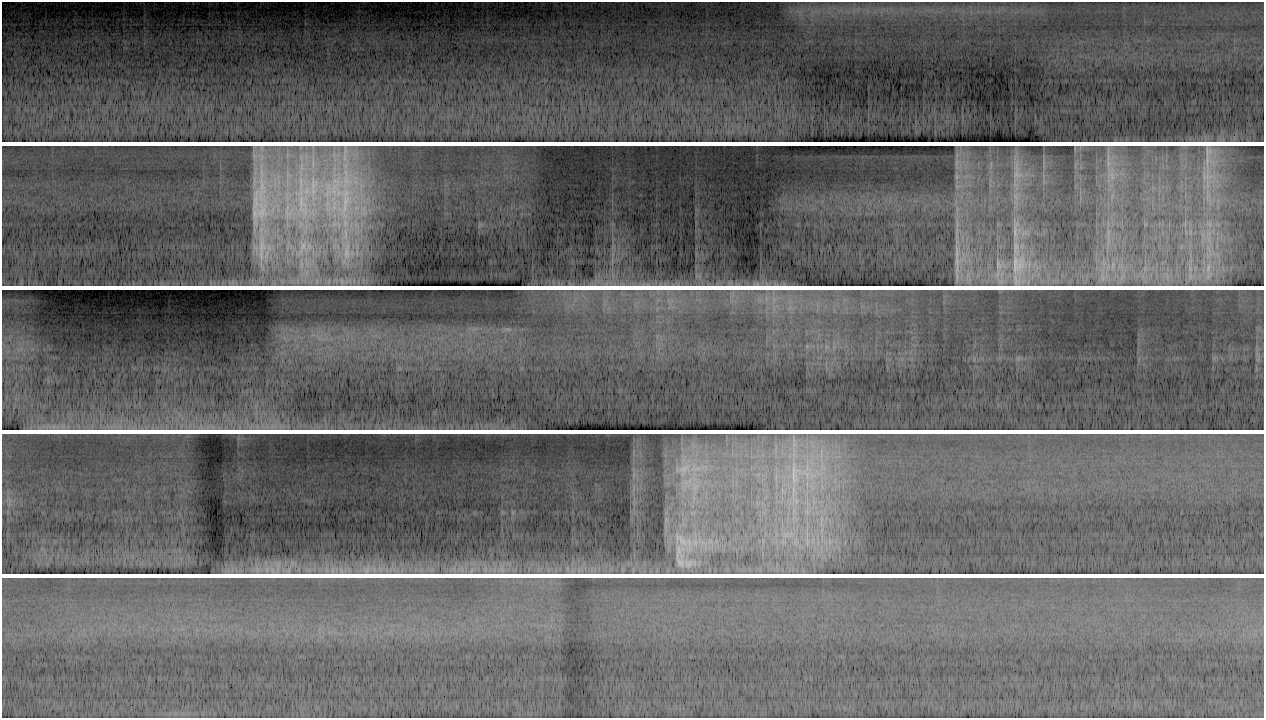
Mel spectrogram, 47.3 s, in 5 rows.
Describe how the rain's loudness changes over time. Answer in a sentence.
The volume of the rain goes up.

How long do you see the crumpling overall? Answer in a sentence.
You can hear the crumpling for 5 seconds altogether.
